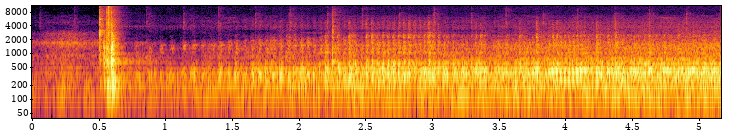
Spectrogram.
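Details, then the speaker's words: Used electric appliance with mechanical timer and heater, fan powered on: a click, then fan hum takes about 5 seconds to wind up with an uneven, lumpy drone and faint ticking, rattling on wind-down; suspected failed fan bearing, not confirmed. "Fan's working, but it sounds like it's a bit lumpy. It's okay now. That's wound up. Oh, no. That sounds like a bearing's gone."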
